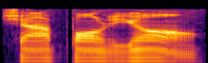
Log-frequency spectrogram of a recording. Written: Champollion

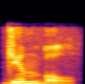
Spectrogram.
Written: gimbal

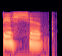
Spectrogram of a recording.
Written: bishop

